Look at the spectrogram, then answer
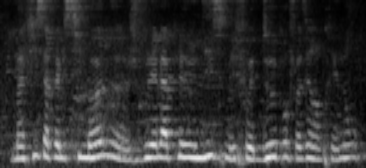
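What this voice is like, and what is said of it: Belgian French accent from Liège. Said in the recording (French): “je viens de Liège, vous entendez peut-être mon accent”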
